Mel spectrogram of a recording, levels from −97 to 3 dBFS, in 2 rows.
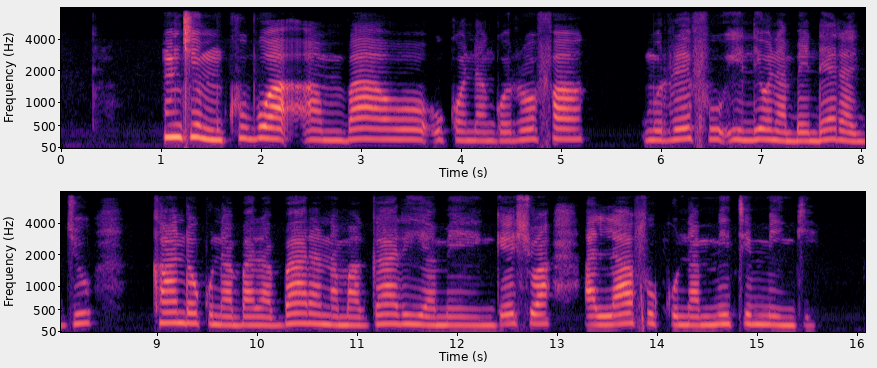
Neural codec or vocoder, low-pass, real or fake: none; 7.2 kHz; real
